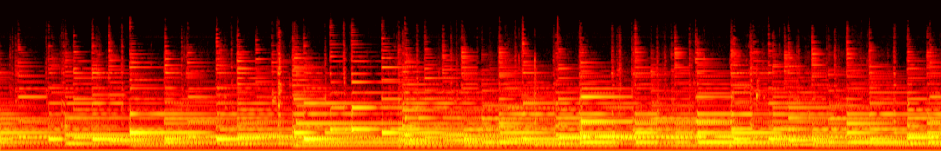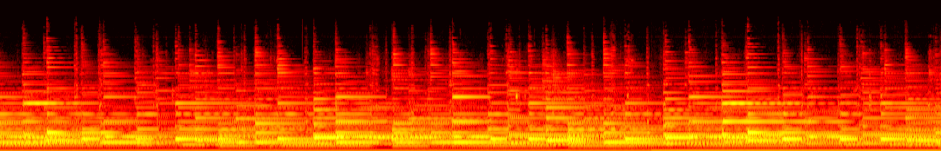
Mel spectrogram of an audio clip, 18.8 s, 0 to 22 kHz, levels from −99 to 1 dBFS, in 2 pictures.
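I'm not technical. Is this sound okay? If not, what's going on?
Yes, it's fine: nothing in it jumps out as broken or glitchy, so there's nothing you need to worry about here.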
